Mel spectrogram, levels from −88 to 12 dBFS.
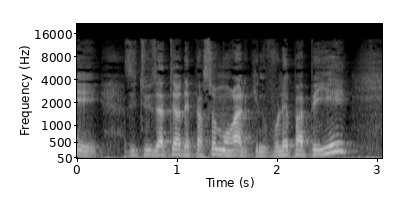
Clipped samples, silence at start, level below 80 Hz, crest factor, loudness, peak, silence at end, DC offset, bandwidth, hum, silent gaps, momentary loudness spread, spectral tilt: under 0.1%; 0 s; -38 dBFS; 18 dB; -21 LUFS; -4 dBFS; 0 s; under 0.1%; 13.5 kHz; none; none; 10 LU; -6 dB/octave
